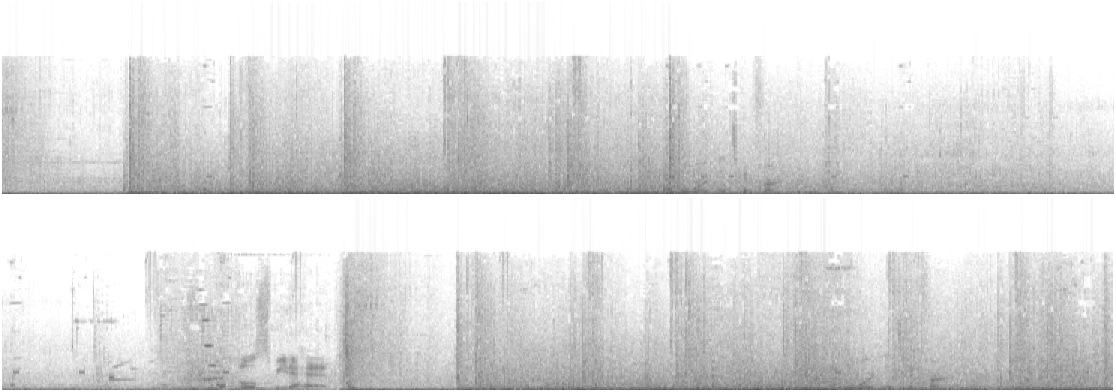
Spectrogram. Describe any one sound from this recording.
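Missiles explode with deep, rumbling booms.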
